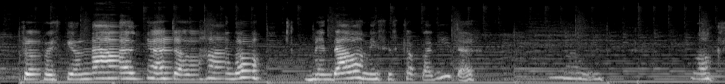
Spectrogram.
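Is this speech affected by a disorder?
Yes: cerebral palsy from birth.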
